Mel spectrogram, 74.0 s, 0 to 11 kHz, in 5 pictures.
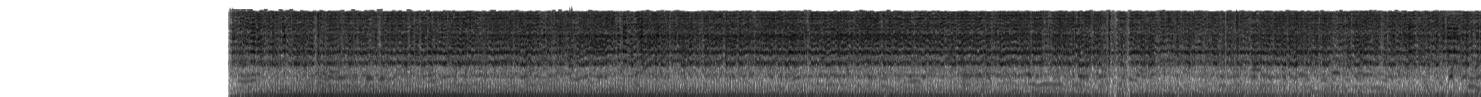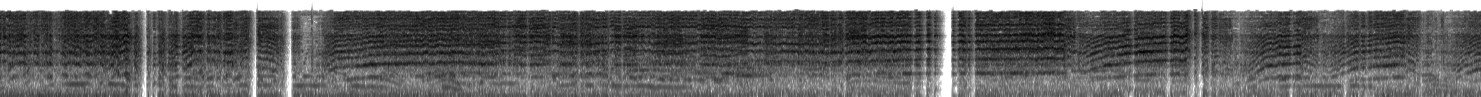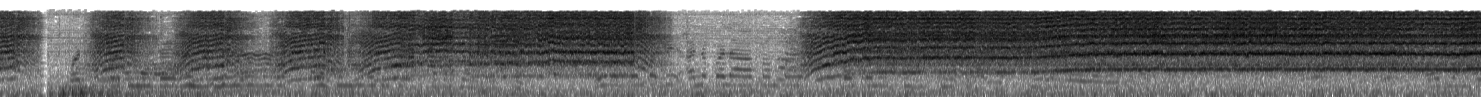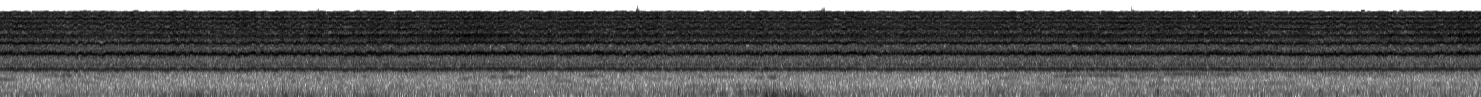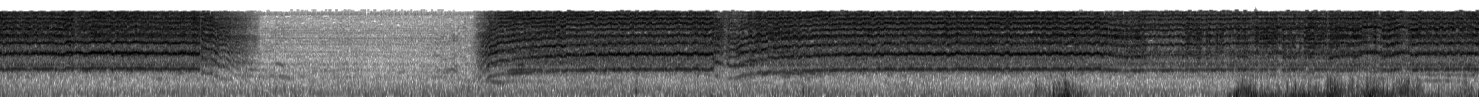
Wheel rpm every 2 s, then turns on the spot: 60, 160, 160, 170, 160, 160, 170, 160, 140, 110, 160, 160, 160, 110, 60, 60, 120, 100, 90, 210, 230, 230, 220, 230, 230, 230, 240, 230, 230, 230, 60, 70, 190, 200, 210, 220, 230.
none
